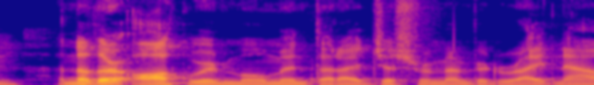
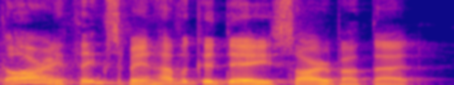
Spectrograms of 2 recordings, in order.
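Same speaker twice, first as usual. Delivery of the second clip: much higher and louder chipper goodbye; switched-on cheery customer; 11 semitones higher, 5 dB louder than usual. Retold or imitated. Customer cheerfully thanking the drive-thru worker. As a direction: beam a fake friendly farewell. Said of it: "he just switched personalities".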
